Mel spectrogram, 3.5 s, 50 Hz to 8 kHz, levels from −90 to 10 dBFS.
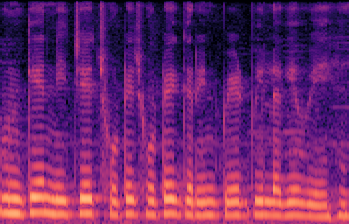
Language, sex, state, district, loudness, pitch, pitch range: Hindi, female, Rajasthan, Jaipur, -14 LUFS, 180 Hz, 170-190 Hz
